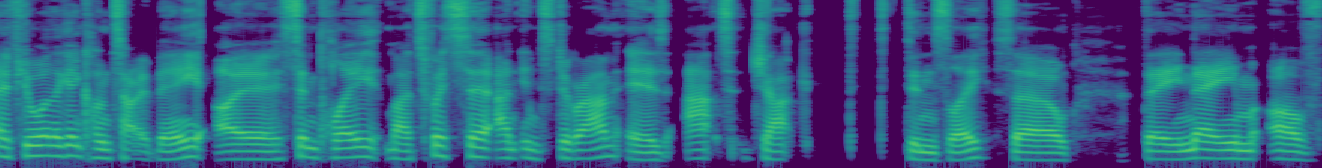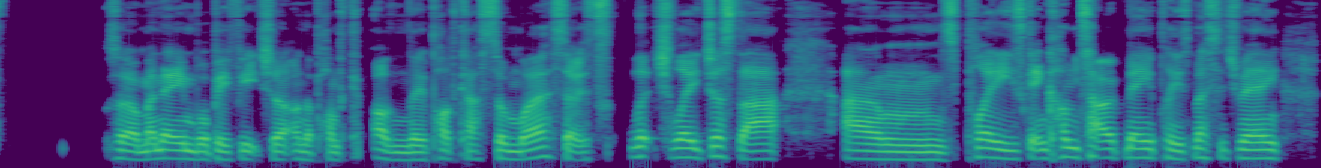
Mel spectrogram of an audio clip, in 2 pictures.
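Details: Young adult man, a final-year university student, who has stammered for as long as he can remember; stuttering.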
